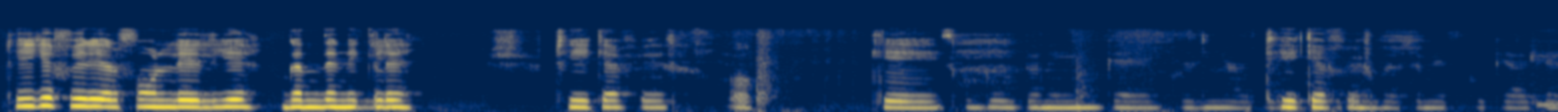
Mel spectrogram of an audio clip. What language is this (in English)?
Dogri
